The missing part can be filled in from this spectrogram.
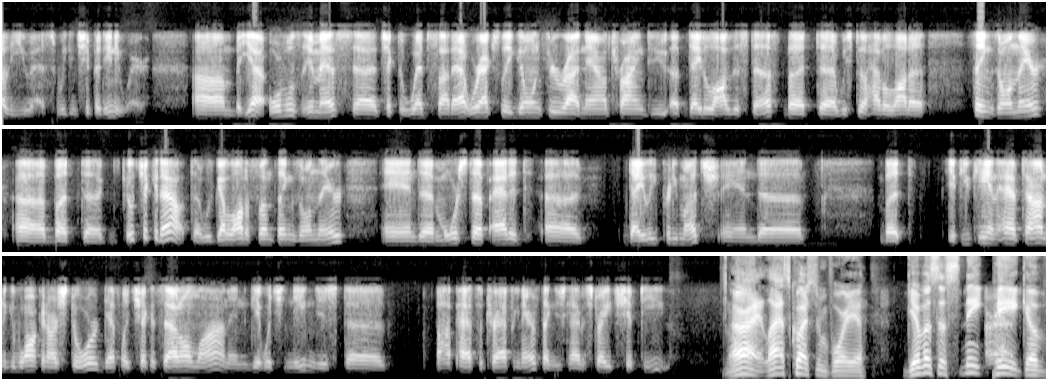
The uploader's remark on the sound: LIVE on the Back In Action Hotline. On RWRC Radio on 95.3 The Ticket/AM-970, Ritter Communications Tubetown 21!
